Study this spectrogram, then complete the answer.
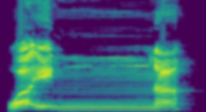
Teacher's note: نون مشدد ہے، نون کے اوپر تشدید ہے، یہاں غنہ کریں گے، آواز ناک میں چھپائیں گے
